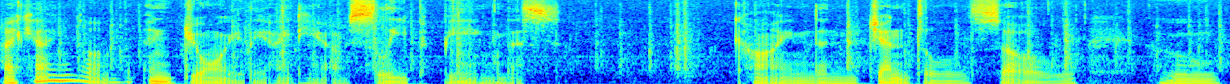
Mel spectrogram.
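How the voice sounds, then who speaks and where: A man playing a gentle, musing father in a sleep-aid audio roleplay, talking in unhurried, halting rambles with a low, gravelly voice. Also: lively intonation, a little hiss or hum, heavily acted. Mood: soothing, musing. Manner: unhurried, musing, halting with soft trailing phrases. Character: gentle, musing father comforting his tired grown child.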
